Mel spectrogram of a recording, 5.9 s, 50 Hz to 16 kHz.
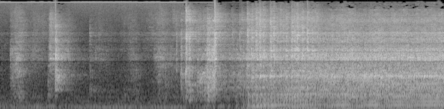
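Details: Champion 3000 W generator, brought in as a non-starter, restarted after service with a disliked choke adapter; tested good days earlier, likely low hours since last tune-up. A few starter pulls, then it catches and settles into a steady, even run with no misses or knocks; normal running.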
